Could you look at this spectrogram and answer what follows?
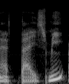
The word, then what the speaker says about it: advise: Do you know nobody who can advise me? – Advise me, con una V bien pronunciada. – Advise me. – Mucho mejor.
